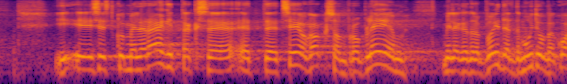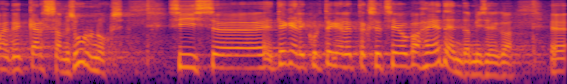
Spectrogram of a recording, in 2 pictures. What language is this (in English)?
Estonian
